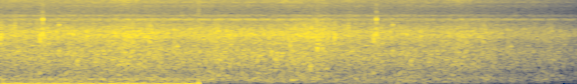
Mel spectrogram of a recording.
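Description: Steady lake-water ambience, a soft even wash like lapping water and light wind, whose low rumble drops away about a second and a half in before the whole thing fades out.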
